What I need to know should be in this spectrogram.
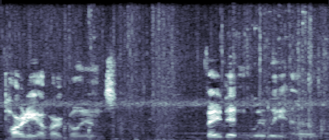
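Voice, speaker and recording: A man giving casual, rambling game commentary, halting and repeating his words as he goes. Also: mid-range voice, flat delivery, noisy background. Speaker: gaming video host. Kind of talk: casual game commentary and reading quest text aloud. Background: video game music.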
